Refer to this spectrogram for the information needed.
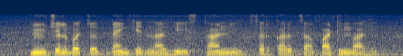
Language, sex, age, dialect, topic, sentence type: Marathi, male, 18-24, Standard Marathi, banking, statement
